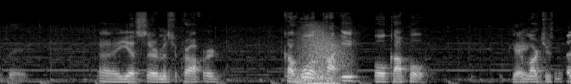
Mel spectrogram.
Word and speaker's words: Huaka'i O Ka Po: Matthew, why don't you help me out here with the pronunciation of the title a little bit? Yes, sir, Mr. Crawford. Huaka'i O Ka Po, The Okay.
